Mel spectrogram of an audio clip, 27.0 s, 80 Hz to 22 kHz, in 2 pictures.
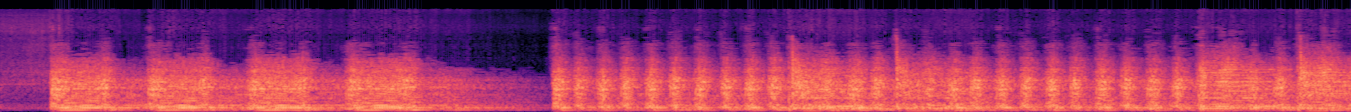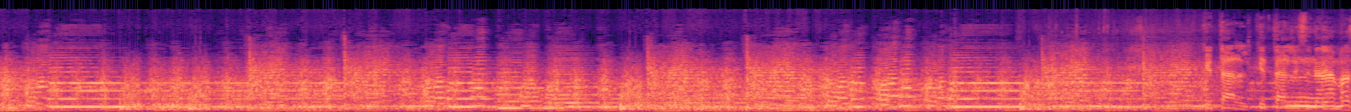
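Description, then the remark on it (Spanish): Orchestral theme music from the 1975 shark film Jaws (Tiburón): deep, sustained brass tones open, pause briefly, then the full orchestra surges in loud and dense with a driving, pulsing rhythm. No one speaks. “recuerdo que el 20 de junio, 20 de junio de aquel lejano 1975, hace 52 años, las salas del cine mundial se estremecían solo con escuchar este tema.”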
